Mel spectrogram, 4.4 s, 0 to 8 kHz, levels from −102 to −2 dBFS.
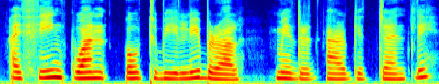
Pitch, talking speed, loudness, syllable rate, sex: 215 Hz, 135 wpm, -17 LUFS, 4.5 syllables/s, female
